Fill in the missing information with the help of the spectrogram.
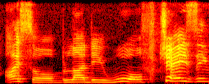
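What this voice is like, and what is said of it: Bad put-on British accent. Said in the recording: “a British accent ... He's, like, in and out of it in the same sentence ... cringe level bad”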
